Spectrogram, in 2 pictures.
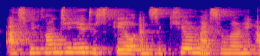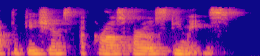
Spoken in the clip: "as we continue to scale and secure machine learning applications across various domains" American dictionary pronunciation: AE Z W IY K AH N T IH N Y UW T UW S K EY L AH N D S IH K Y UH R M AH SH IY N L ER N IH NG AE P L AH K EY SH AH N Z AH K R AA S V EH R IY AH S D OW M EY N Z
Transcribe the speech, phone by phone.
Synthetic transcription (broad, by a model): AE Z W IY K AH N T IH N Y UW T UW S K EY L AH N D S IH K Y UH R M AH S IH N L ER N IH NG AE P L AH K EY SH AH N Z AH K R AA S F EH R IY S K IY M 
